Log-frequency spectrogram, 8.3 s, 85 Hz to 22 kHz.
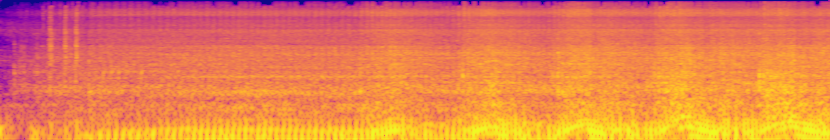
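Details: Honda Vario 125 old-model scooter engine just reassembled after radiator water spraying out from head gasket leaking compression, oil changed, tap water in radiator: catches, quick even putter steadying as it warms; normal idle, fault fixed.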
